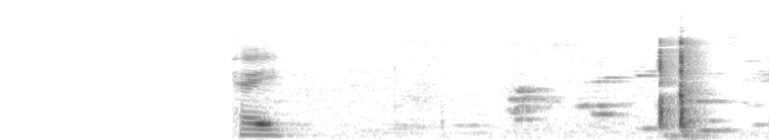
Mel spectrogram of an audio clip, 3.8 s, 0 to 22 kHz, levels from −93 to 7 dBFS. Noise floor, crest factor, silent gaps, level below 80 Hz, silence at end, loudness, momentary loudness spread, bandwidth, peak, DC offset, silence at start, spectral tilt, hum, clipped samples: -78 dBFS; 34 dB; none; under -90 dBFS; 0.3 s; -36 LUFS; 24 LU; 8.8 kHz; -8 dBFS; under 0.1%; 1.2 s; -1 dB/octave; none; under 0.1%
